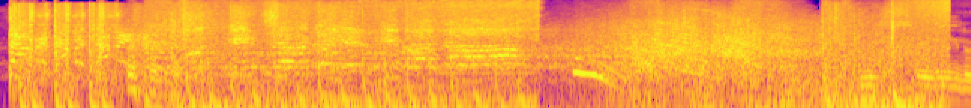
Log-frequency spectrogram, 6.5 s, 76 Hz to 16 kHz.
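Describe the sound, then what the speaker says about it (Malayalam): Rapid bursts of gunfire from the movie Jailer 2 rattle loud and dense through the whole stretch, with a short break, then more crackling shots, with music and effects mixed in. "അടിയില്ല, വെടി മാത്രം."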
